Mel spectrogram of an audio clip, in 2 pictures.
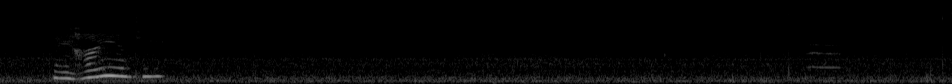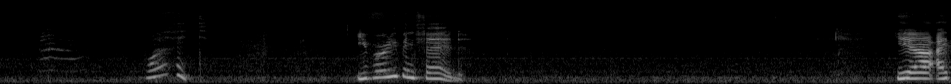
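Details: Kittens in a cuddle room meowing indoors: four separate harmonic meows spaced several seconds apart, the longest near the end, each rising then falling, with quiet stretches between them and faint voices in the room.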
